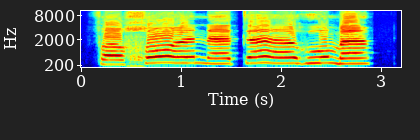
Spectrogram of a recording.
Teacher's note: Kha ini sama kita ketika lagi ngorok. Berada tenggorokan bagian atas. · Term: huruf kha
